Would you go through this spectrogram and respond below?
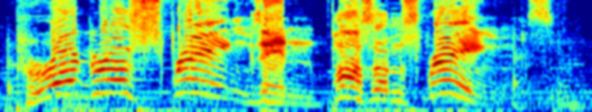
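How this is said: It is read in an old-timey radio announcer voice.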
